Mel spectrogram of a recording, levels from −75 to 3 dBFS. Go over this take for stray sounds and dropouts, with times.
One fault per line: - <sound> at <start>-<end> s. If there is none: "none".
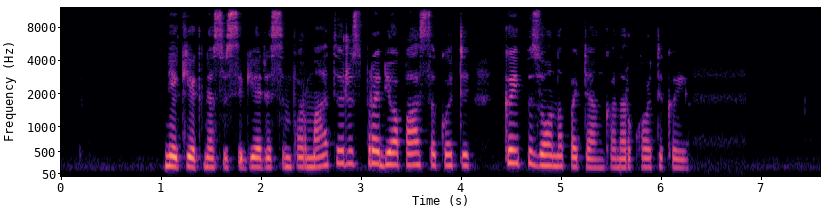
none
